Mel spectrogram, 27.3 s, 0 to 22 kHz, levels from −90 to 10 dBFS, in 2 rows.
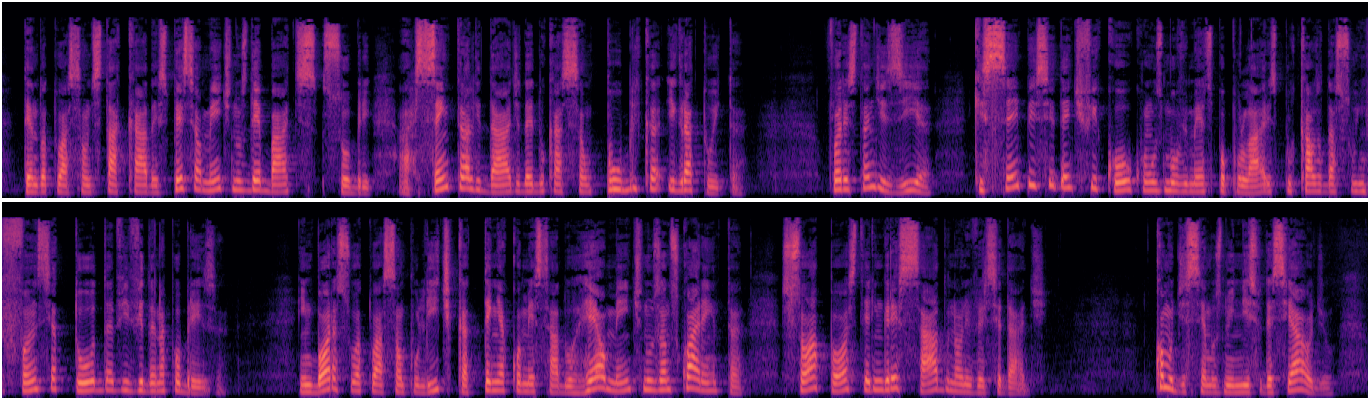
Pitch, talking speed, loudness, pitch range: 160 Hz, 120 wpm, -24 LUFS, 145-185 Hz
